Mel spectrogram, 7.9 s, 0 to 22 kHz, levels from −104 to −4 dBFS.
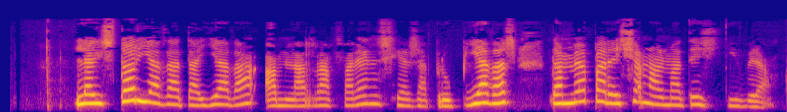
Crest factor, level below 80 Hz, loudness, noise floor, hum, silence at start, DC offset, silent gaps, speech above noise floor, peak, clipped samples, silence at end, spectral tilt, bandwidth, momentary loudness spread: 16 dB; -78 dBFS; -20 LUFS; -46 dBFS; none; 0.45 s; under 0.1%; none; 25 dB; -4 dBFS; under 0.1%; 0.2 s; -4 dB/octave; 11 kHz; 15 LU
